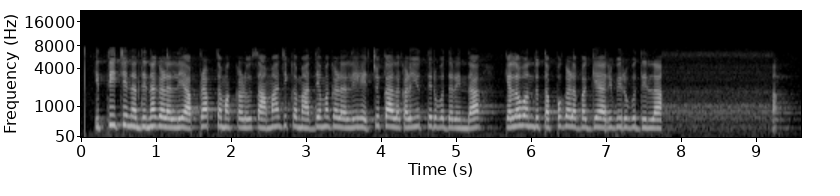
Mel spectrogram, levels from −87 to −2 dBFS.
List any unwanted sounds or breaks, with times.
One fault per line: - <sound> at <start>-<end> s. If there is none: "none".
none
